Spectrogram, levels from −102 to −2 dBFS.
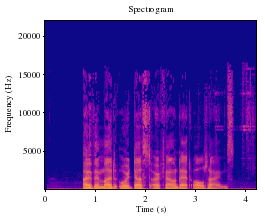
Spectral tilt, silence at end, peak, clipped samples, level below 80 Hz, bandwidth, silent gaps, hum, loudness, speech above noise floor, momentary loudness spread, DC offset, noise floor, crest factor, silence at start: -6.5 dB/octave; 0.45 s; -14 dBFS; under 0.1%; -52 dBFS; 16 kHz; none; none; -31 LUFS; 31 dB; 14 LU; under 0.1%; -61 dBFS; 16 dB; 0.75 s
